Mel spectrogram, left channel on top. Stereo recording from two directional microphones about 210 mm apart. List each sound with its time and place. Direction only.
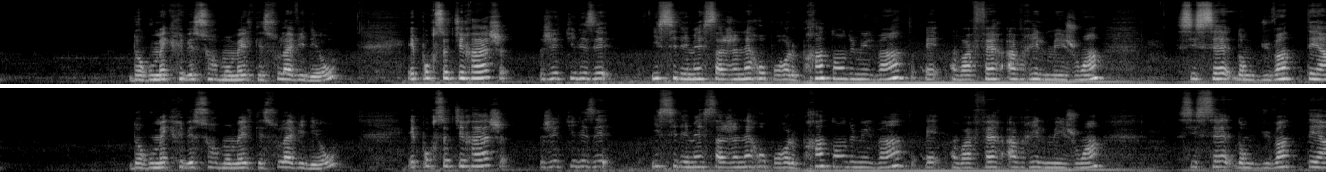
1.3 s a woman's voice: 45° left (ahead or behind)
